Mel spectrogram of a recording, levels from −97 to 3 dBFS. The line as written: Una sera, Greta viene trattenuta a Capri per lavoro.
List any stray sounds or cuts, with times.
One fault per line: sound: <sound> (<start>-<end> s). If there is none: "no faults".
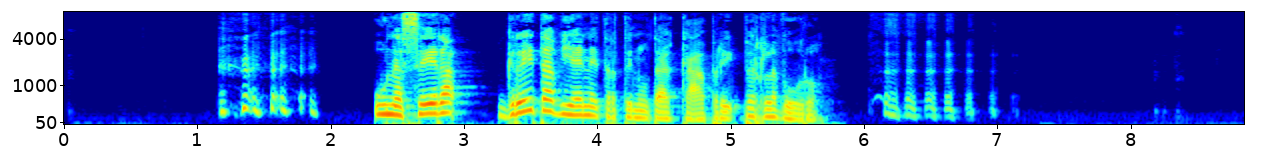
sound: laugh (1.1-1.9 s)
sound: laugh (6.0-7.2 s)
